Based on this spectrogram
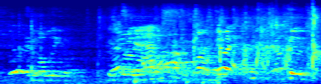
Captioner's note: cheers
